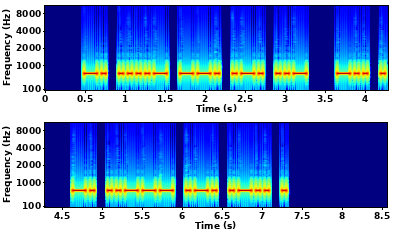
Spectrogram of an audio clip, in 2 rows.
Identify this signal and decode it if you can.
Morse code, heard as a keyed tone, about 21 wpm, 700 Hz. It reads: N4GRU DE N2RLE
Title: USA Callsign DE Callsign - 5 Characters - 22wpm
